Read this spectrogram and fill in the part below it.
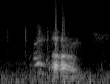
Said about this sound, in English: Is that a cute cat? Is that a cute cat?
